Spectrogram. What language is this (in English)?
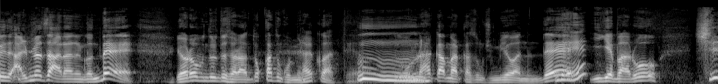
Korean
